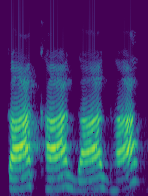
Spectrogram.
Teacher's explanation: जो ध्वनियां कंठ को टच करके निकलती हैं और फिर उसके बाद बाहर आती हैं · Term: कंठ ध्वनि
